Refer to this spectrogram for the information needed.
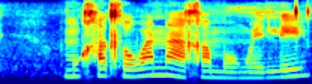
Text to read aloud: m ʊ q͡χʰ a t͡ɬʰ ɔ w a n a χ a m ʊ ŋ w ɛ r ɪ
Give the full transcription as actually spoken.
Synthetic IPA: m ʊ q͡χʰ a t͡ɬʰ ɔ w a n a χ a m ʊ ŋ w ɛ l ɪ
